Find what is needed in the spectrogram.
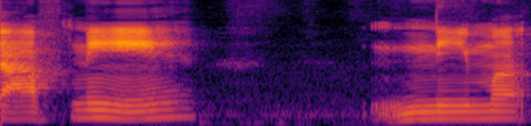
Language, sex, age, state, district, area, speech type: Gujarati, male, 18-30, Gujarat, Anand, rural, spontaneous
